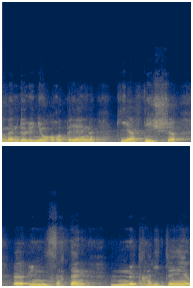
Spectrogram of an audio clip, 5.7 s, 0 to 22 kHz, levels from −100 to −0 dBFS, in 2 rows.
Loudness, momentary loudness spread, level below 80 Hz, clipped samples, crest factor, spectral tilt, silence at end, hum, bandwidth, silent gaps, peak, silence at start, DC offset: -23 LUFS; 9 LU; -64 dBFS; under 0.1%; 14 dB; -8.5 dB/octave; 0 s; none; 8.6 kHz; none; -8 dBFS; 0 s; under 0.1%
